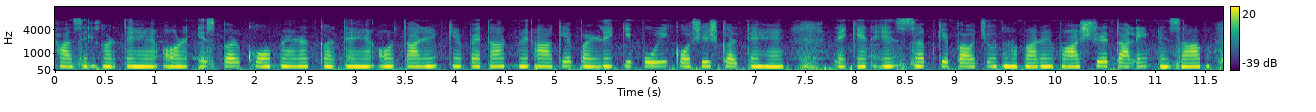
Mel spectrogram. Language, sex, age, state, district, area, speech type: Urdu, female, 18-30, Uttar Pradesh, Gautam Buddha Nagar, rural, spontaneous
